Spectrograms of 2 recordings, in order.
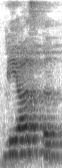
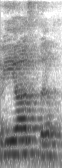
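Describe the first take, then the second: First: It is said slowly, split into two parts. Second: It is said slowly, split into two parts.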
